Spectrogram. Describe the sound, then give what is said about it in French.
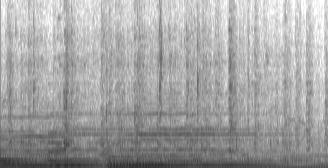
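Horse hooves clip-clop at an unhurried walking pace over a steady sustained tonal drone in the background: a roan Percheron draft horse with a black mane pulling a cart, being whipped and rhythmically breathing out white vapour. “un percheron rouan à la crinière noire, se laissait fouetter et soufflait en rythme une vapeur blanche.”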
